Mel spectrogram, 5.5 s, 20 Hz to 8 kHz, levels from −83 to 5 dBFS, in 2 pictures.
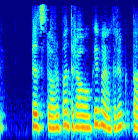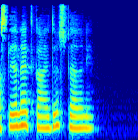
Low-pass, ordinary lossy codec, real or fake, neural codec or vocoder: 7.2 kHz; MP3, 32 kbps; fake; codec, 16 kHz, about 1 kbps, DyCAST, with the encoder's durations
